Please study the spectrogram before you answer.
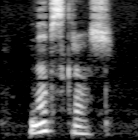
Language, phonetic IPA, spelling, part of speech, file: Polish, [na‿ˈfskrɔɕ], na wskroś, adverbial phrase, LL-Q809 (pol)-na wskroś.wav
